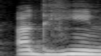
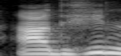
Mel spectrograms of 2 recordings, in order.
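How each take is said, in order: First: The first vowel is short. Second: The first vowel is long. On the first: The speaker calls it right. "ह्रस्व लगता है" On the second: The speaker calls it wrong. "इसमें जो दीर्घ आ है"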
